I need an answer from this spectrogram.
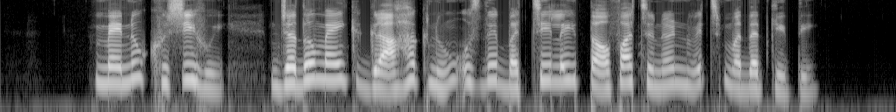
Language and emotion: Punjabi, happy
